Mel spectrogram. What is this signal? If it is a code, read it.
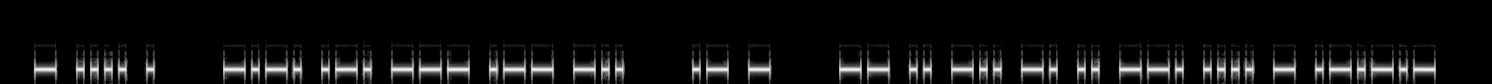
Morse code, heard as a keyed tone, about 17 wpm, 700 Hz. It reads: THE CROWD AT MIDNIGHT.
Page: SKCC Learning Center - Morse Code Practice Files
